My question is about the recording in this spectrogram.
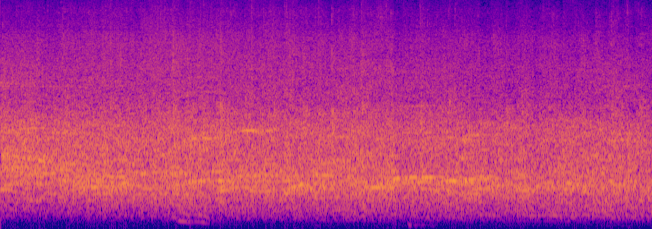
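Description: Large audience applauding and laughing, a steady, dense clapping that eases slightly near the end.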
